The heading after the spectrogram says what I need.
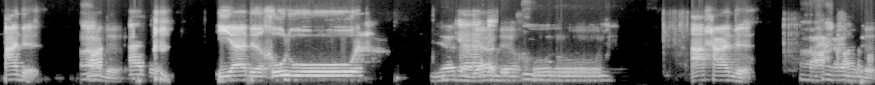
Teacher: Ingat, dal ini nggak ngalir nafas. Udaranya tertahan, berarti syiddah. Ya. Istifal.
